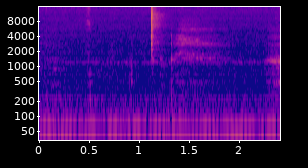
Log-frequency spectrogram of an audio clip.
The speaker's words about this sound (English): Gosh, my chair is squeaking like crazy. Sorry, guys.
